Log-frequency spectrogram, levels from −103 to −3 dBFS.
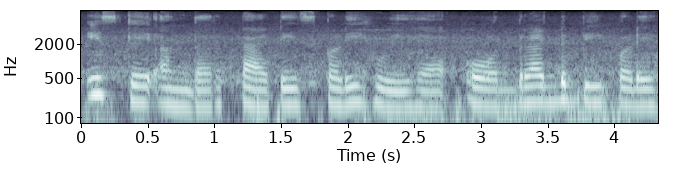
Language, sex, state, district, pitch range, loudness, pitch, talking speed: Hindi, female, Punjab, Fazilka, 155-180 Hz, -18 LUFS, 170 Hz, 140 wpm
